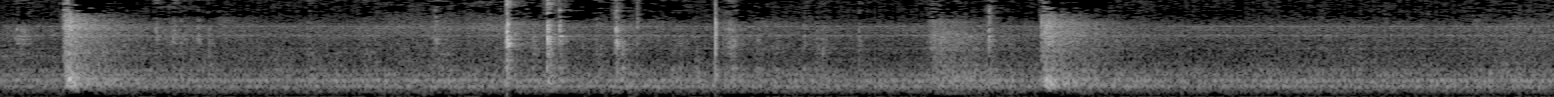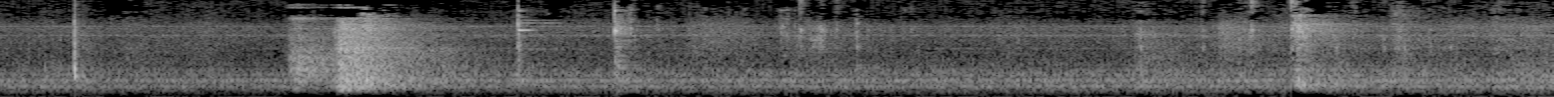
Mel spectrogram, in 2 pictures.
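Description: Scattered sharp metal clicks and knocks of a cylindrical sensor and its bracket being handled and fitted on a bottle filling machine, over a steady hum.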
